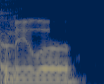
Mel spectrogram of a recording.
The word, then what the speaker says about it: Kamala: And that's the pronunciation, right? Kamala? – Uh-huh. – Kamala.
